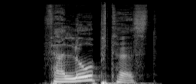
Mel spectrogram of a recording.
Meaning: inflection of verloben: 1. second-person singular preterite 2. second-person singular subjunctive II
- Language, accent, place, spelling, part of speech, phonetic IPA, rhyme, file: German, Germany, Berlin, verlobtest, verb, [fɛɐ̯ˈloːptəst], -oːptəst, De-verlobtest.ogg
